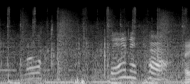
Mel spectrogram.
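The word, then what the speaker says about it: Loch Venachar: Loch Venacher. Yes, well pronounced.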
